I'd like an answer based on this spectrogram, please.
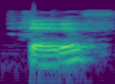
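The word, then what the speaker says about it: Pteris: Equisetum, large मैक्रोफिलस, टेरिडियम, P silent होता है याद रखना, टेरिडियम टेरेस and other ferns. इसका पी यूजुअली साइलेंट होगा, कहीं जब बोलना होगा तो अगर कुछ होगा तो मैं स्पेल करके बता दूंगा उसको। वैसे इनके इन दोनों के पी साइलेंट है, टेरिडियम एंड टेरेस।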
